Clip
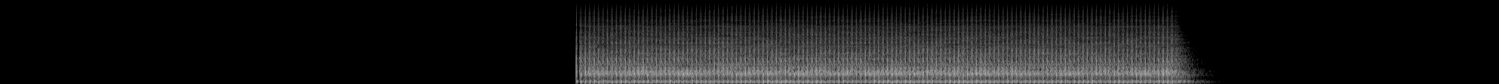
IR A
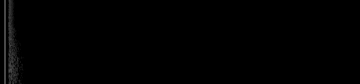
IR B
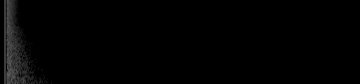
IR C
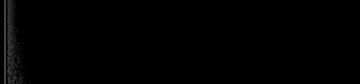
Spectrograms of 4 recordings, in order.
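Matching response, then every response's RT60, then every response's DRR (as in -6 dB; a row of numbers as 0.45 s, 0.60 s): C; 0.40 s, 0.75 s, 0.55 s; 1.5 dB, -10.0 dB, 1.0 dB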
